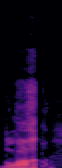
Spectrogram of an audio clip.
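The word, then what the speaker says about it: Blough: With Chase Daniels, their second one, and blah, being Daniel Blah. yeah, I think it's pronounced Blau, isn't it? But looks like blah.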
